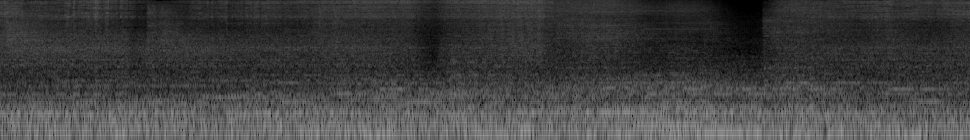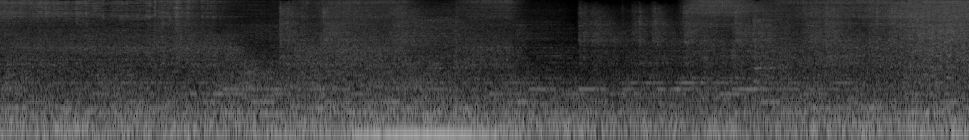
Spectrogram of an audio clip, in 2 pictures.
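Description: A spacecraft engine hums low and steadily.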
